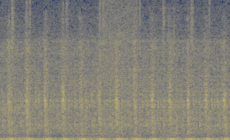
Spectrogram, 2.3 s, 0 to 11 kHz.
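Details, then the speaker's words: 2006 Nissan 350Z with a check engine light: lumpy idle with a deep, regular stumble about five to six times a second from a misfire on cylinder two, fixed by replacing the ignition coil. "it turns out we have a misfire on cylinder two so basically what we're going to be doing today is we're going to be fixing that take a listen [Music] that doesn't sound right"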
